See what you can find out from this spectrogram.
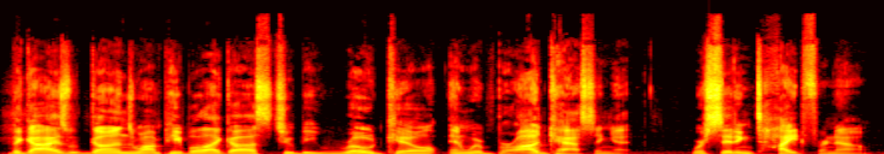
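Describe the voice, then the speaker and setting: A man's voice: medium pitch, animated, a little slow, fairly bright tone, no echo. A man playing a cocky, easygoing young rebel tinkerer in an audio drama, breezy and wisecracking. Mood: firm, tense.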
